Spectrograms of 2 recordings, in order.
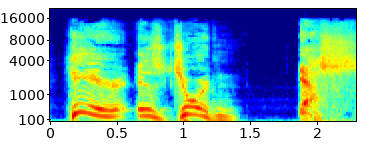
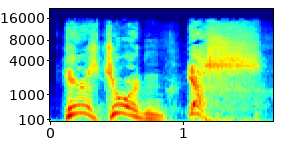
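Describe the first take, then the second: First: A long pause comes before a stretched 'yes'. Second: A short pause comes before a quick 'yes'.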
